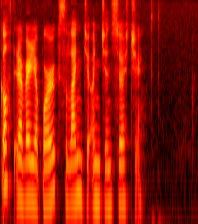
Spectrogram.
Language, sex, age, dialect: Faroese, female, 15-35, Suðurstreymoy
